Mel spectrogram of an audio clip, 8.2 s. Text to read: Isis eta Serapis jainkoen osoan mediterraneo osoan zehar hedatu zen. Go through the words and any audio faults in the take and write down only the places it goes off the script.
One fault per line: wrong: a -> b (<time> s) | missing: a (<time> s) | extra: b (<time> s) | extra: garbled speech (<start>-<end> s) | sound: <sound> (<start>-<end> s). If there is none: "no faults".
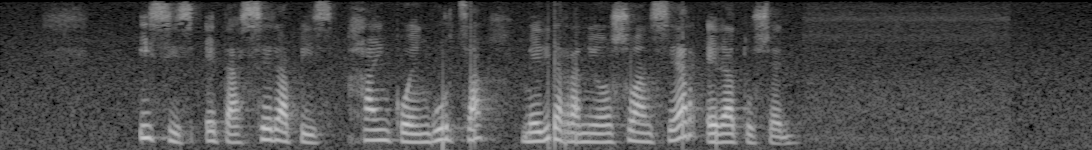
wrong: osoan -> gurtza (3.3 s)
